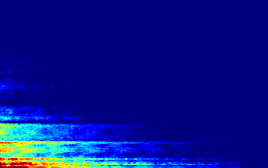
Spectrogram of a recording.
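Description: The last held sung note of an Islamic gazal, a single steady vocal tone that fades out over about two seconds.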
